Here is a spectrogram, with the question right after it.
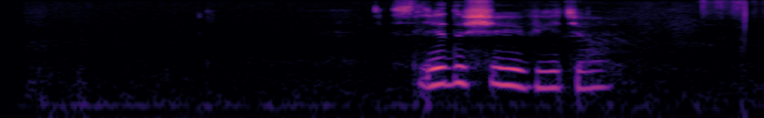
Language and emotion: Russian, sad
